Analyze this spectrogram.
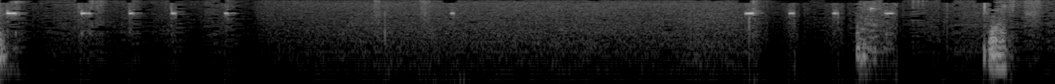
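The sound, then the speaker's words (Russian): Short keypad tones beep as a phone number is dialed to call the caller's own mobile phone: a quick series of about six evenly spaced presses, a pause with low background murmur, then a few more tones and a muffled thump. “Я вот себе на телефон звоню.”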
